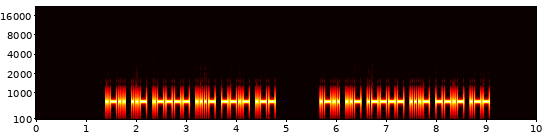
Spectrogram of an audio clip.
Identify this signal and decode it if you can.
Morse code, heard as a keyed tone, about 28 wpm, 700 Hz. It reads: LU1VQW LU1VQW
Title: DXCC-100 Call Signs - 6 Characters - Repeated 2x - 28wpm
